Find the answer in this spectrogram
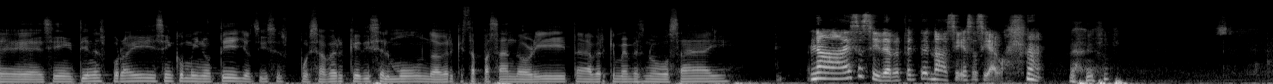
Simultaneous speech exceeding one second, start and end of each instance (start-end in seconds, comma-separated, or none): none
